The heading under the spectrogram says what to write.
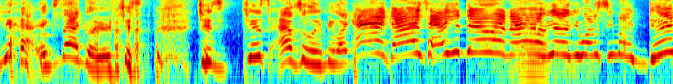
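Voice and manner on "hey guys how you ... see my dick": grating, very high, loud, irritating voice. Acting out a guy who makes everyone uncomfortable: imitating an irritating guy's voice. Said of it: "irritating voice with a personality to match it".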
